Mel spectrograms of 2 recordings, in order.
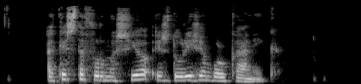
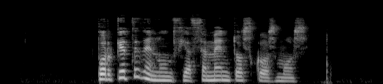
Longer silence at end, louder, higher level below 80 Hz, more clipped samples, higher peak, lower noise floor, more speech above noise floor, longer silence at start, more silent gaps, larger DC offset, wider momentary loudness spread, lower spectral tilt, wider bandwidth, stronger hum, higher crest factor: about the same, 0.85 s vs 0.75 s; first, -18 LUFS vs -22 LUFS; about the same, -64 dBFS vs -68 dBFS; neither; about the same, 0 dBFS vs -2 dBFS; second, -58 dBFS vs -69 dBFS; second, 41 dB vs 47 dB; second, 0.45 s vs 1 s; neither; neither; about the same, 13 LU vs 13 LU; about the same, -3.5 dB/octave vs -4.5 dB/octave; first, 16 kHz vs 9.6 kHz; neither; about the same, 20 dB vs 22 dB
